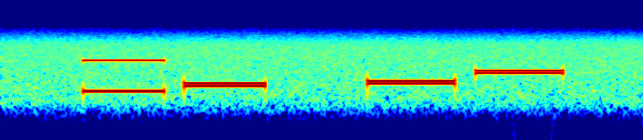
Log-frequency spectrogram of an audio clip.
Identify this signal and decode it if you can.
Aircraft SELCAL, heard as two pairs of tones. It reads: CR-EF FG-KL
